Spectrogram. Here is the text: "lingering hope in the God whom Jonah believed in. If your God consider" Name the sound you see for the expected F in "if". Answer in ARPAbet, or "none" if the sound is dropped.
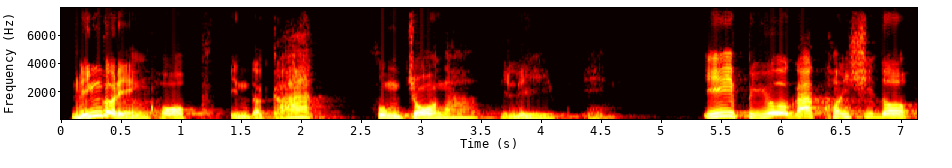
P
